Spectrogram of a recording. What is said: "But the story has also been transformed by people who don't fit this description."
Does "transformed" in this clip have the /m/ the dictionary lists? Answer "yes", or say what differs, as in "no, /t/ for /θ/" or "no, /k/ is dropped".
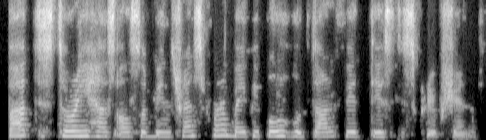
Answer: no, /m/ is dropped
